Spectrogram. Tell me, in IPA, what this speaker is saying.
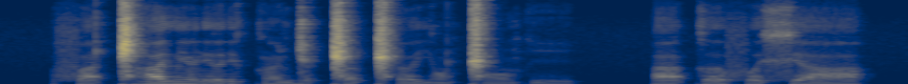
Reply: f a ɡ͡ǁ a lʲ œ̃ ɾʲ ə ɾʲ ə k œ̃ ɟ œ ǁ ə ǁʰ œ j ɔ̃ ǁ ɔ̃ k i | a k ə f ə xʲ a

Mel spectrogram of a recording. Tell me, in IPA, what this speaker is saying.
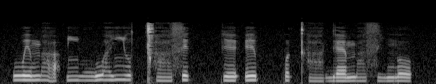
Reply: w ɪ m a̤ | ʎ o̤ w a̤ ʎ o ǀʰ a̤ s ɪ kː ɪ ʔ ɪ pː ə kʰ a̤ ɡ ɛ m a̤ s i̤ m ɾ o

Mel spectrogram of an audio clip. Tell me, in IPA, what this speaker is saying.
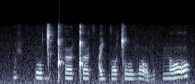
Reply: p u ç pː o ɡ͡ǀ ɘ ǃʰ œ ǃ œ t͡sʼ a ʎ k ɔ ǀ o v ɔ v | n ɔ

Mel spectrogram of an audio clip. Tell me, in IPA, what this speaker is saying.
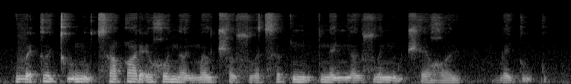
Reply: v ɛ̰˨˦ k ə˧ i̯ kʰ ṵ˧ n ṵ˨ t͡sʰ ɐ˦ qʷ ɛ˦ ɾ ɛ̰˨ y̯ χʷ ɐ˦ n ɐ˨ y̯ m ɐ˧ u̯ t͡ʃʰ ɐ˨ sʷ ɐ˨ t͡sʰ ə˧ k ɲ ṵ˧ k n ɛ˧ ɲ ɐ˧ y̯ sʷ ɛ˦ n ṵ˨ t͡ʃʰ ɛ˨ ʁʷ ɐ˧ y̯ | b ɛ˨ i̯ k ṵ˨ k

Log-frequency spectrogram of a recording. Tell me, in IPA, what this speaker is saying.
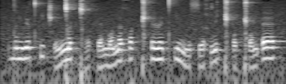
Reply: d ɐ˥ n lʲ ɔ˥ t̪ʰ i˥ t͡ʃʼ e˩˧ ŋ͡ǀ ə˞˥ ɡ͡ǀ ɔ˩˧ x ɛ˩˧ n̪ ɔ˩˧ n ɐ˥ x ɔ˥ ǁʰ e˥ ɭ e˥ t̪ʰ i˥ m i˩˧ s i˩˧ χ lʲ ɛ˥ ǁʰ ɔ˩˧ ǁ ɔ˩˧ n ʔ ɛ˥

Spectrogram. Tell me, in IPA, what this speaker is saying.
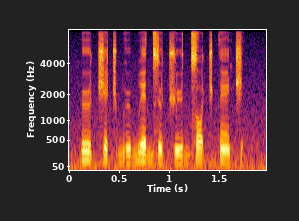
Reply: ʉ˥˧ t͡ʃ e˧ t͡ʃ b ʉ˧ b e˥˧ d͡z ʉ˧ t͡ʃ y˨˥ d͡z ɔ˧˩˧ t͡ʃ t ẽ˧ t͡ʃ

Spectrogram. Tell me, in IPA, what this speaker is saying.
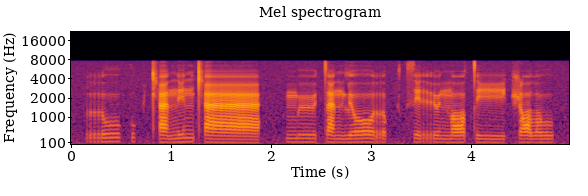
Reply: r uː k u k cʰ æ n i n cʰ æː | m ʉː t æ n lʲ oː r o k t͡s i r ʉ n ɔ t iː t͡ʃ ɔ lˠ u

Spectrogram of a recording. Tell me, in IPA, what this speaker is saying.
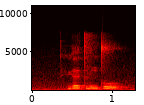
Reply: pʰ ɥ ɛ˧˥ t̪ i˧˥ n t̪ o˥˩ ʊ̯

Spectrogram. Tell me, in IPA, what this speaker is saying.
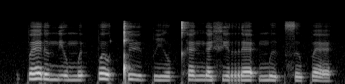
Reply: p ɛ ɾ ɨ mʲ ɘ ʊ̯ m ɘ ʔ p ə ʊ̯ ǃ y p i ʊ̯ kʰ ɛ ŋ ɛ fʲ ə r ɛ ʔ m ɨ ʔ s ɯ p ɛ

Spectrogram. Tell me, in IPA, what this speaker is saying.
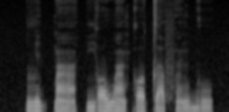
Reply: l i˧ k͡p ã˨ | j ɔ˦ w ã˧ k ɔ˧ t a˨ f ɛ̃˨˦ ɡ͡b u˧

